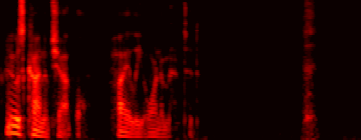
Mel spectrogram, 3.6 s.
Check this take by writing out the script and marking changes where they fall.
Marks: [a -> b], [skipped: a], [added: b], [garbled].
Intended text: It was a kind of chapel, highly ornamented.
It was [skipped: a] kind of chapel, highly ornamented.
